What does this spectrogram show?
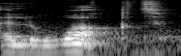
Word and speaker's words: al-waqt: So al-waqt, al-waqt. So that would be transliterated here. Al-waqt. Okay. Now, because in the Egyptian dialect, qaf becomes an epiglottal stop, they would say al-wat. Instead of waqt, it's what.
